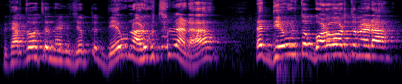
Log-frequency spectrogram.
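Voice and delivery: usual speaking voice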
